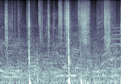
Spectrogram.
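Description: A basketball dribbled on an outdoor hard court: two sharp bounces under a second apart, the second louder.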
